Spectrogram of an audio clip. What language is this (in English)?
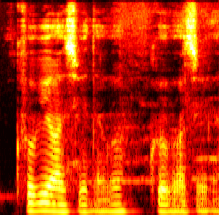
Bangla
